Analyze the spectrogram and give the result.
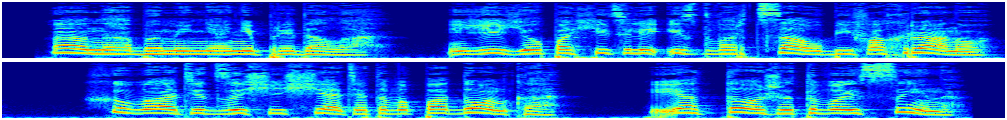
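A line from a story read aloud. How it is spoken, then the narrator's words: Growled through teeth. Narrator (Russian): Прорычал сквозь зубы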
